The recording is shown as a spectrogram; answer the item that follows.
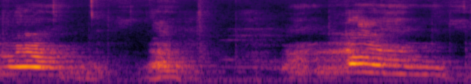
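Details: Mia, a constantly hungry pet dog dubbed the bottomless pit, begs for food with expressive 'talking.' Two loud, wavering, howl-like phrases are separated by a brief lower grunt, all harmonic and voice-like, in a small room.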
